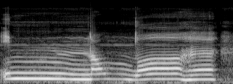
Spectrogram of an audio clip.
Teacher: nun bertasjid dibaca dengung bacaan gunah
